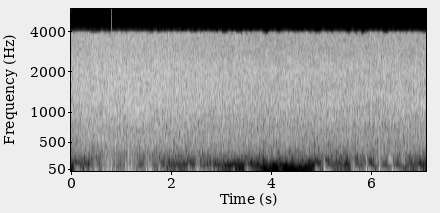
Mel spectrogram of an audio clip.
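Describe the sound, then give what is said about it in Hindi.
Steady applause from a group at a yoga session, a dense, continuous patter lasting the whole stretch, with a few low thumps. “अरे वाह, अब अच्छी ताली बजा दीजिए।”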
